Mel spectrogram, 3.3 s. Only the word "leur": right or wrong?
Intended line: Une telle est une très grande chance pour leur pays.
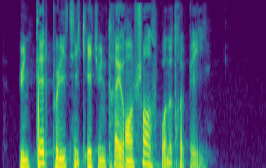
wrong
